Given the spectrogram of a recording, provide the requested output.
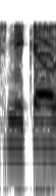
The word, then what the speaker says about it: Niko: Okay, like I said, my name's Nico. That's spelled N-I-K-O. – Uh-huh. – And then the Bank of Cardiff is spelled C-A-R-D-I-F-F, as in Frank.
